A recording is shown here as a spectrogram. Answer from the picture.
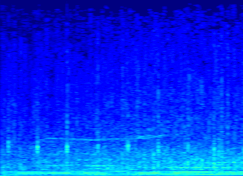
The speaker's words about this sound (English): One more clap, Lakewood.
